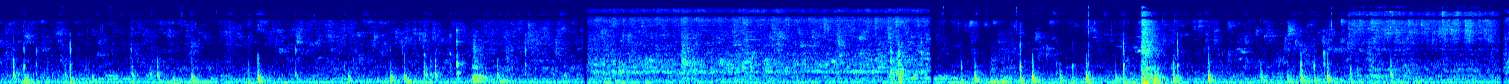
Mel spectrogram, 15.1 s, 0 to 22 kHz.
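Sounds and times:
chopsticks clicking and tapping: 0:00.0 - 0:05.8, 0:09.3 - 0:14.2.

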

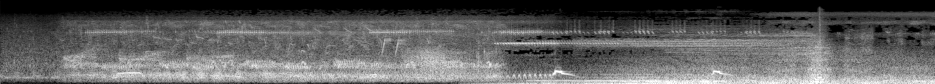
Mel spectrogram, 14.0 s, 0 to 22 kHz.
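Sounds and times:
chorus of wild animal calls: 0:00.9 - 0:08.6.

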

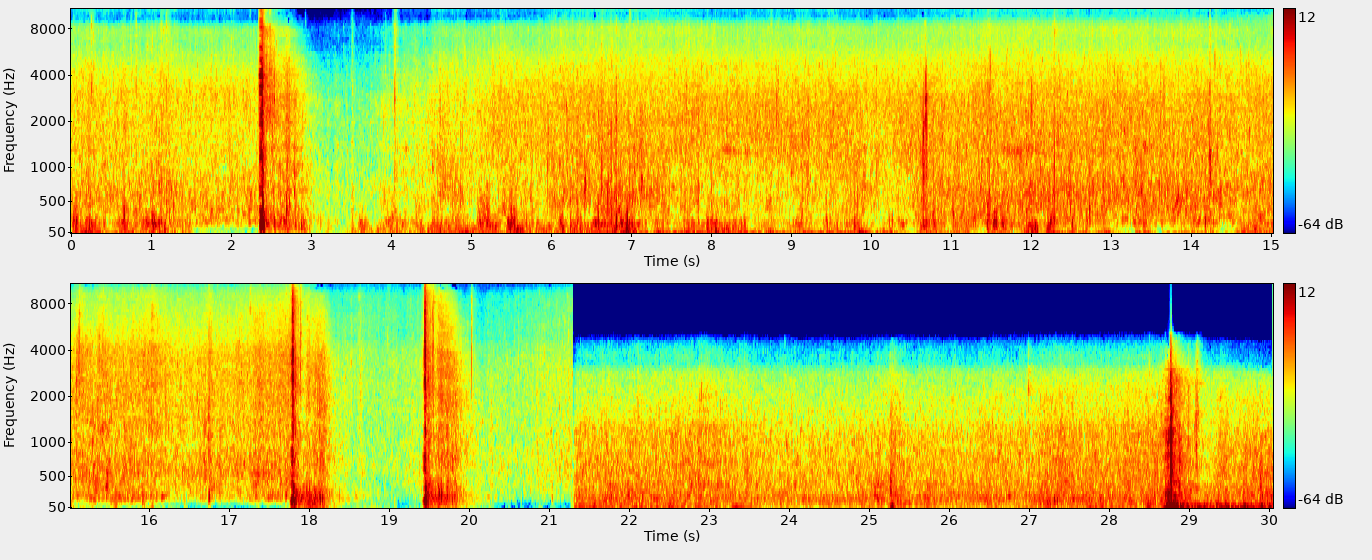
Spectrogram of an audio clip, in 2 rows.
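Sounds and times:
mountain stream rushing: 0:00.0 - 0:03.4, 0:04.1 - 0:21.4
shotgun shots: 0:02.4 - 0:03.1, 0:17.8 - 0:18.4, 0:19.4 - 0:20.1.

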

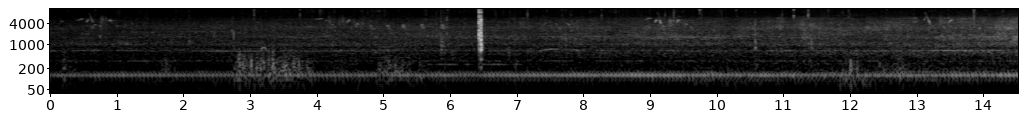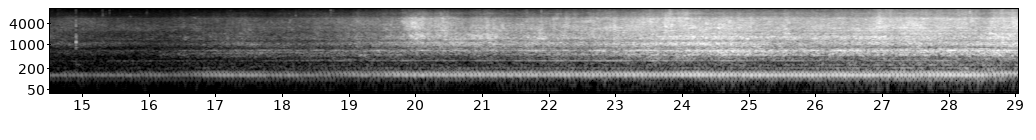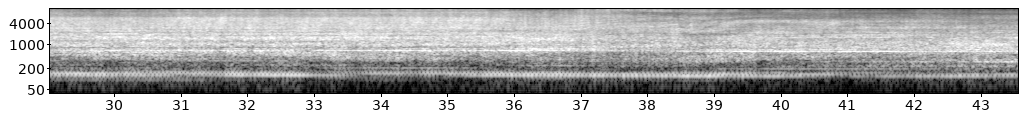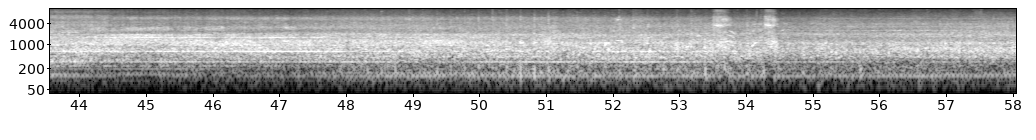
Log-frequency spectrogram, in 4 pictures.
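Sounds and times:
diesel locomotive engine drone: 0:00.0 - 0:58.0
train wheels on rails: 0:08.2 - 0:58.0.

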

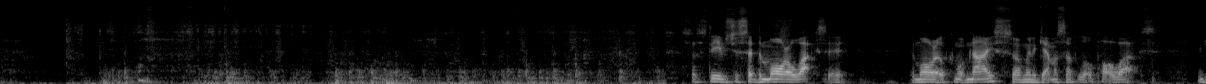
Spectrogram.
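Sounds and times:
cloth rubbing wood: 0:00.6 - 0:08.6.

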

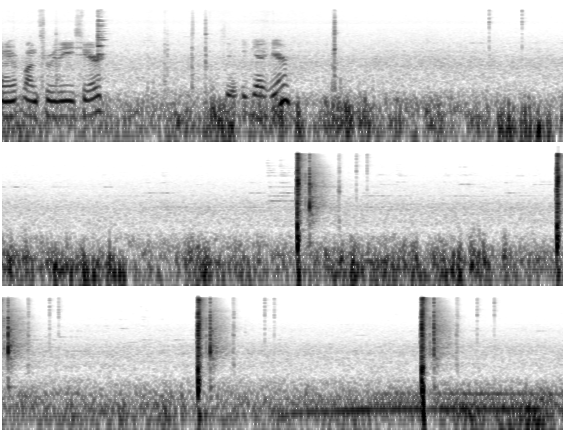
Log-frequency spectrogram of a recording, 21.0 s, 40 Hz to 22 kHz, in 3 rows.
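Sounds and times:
air rifle shots: 0:10.7 - 0:11.4, 0:13.9 - 0:14.6, 0:16.4 - 0:17.1, 0:19.2 - 0:20.1.

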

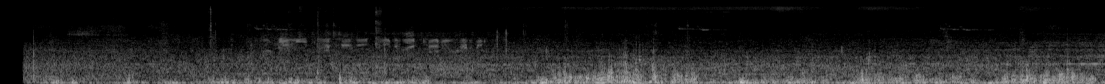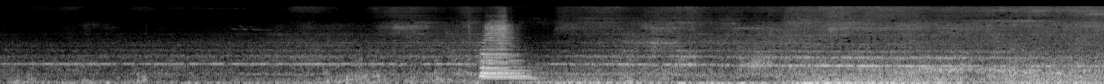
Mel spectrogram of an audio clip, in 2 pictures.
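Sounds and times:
locomotive engines rumbling: 0:09.2 - 0:22.0
train horn blast: 0:10.6 - 0:18.6.

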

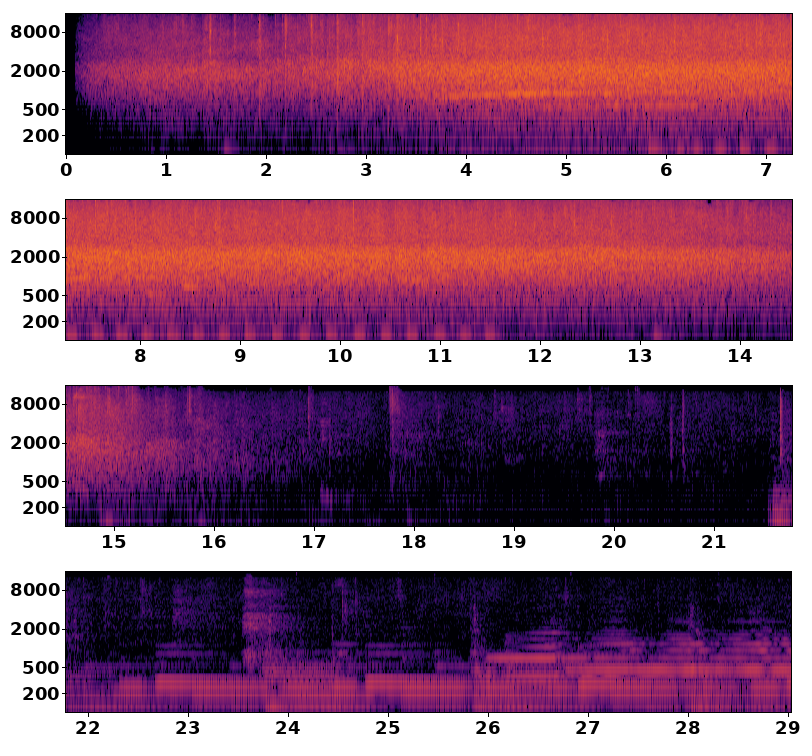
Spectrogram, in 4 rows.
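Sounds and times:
audience applauding: 0:00.1 - 0:16.5.

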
